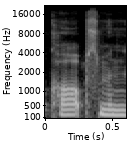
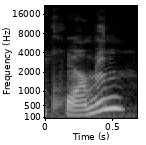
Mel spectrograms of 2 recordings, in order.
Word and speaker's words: corpsman: medical record stuff yeah you guys pronounce the the p in Corman corpsman I don't I don't do I don't like I just said it how it was right I don't know if that's actually how oh okay I just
